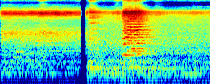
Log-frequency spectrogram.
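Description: A vehicle horn honks once, briefly, about two and a half seconds in, over steady background hiss. Shortly before it the sound drops out for an instant at an edit cut.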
